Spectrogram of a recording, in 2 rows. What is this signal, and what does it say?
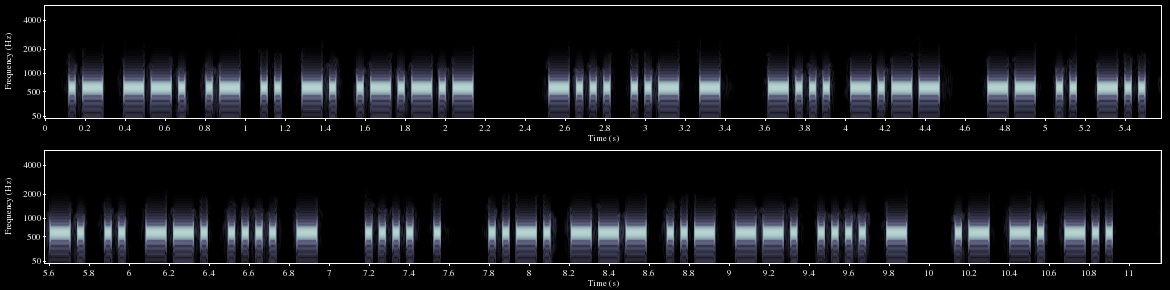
Morse code, heard as a keyed tone, about 34 wpm, 600 Hz. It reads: AGAIN. BUT BY MIDNIGHT HE FOUGHT AND
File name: the old man and the sea 2 35wpm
